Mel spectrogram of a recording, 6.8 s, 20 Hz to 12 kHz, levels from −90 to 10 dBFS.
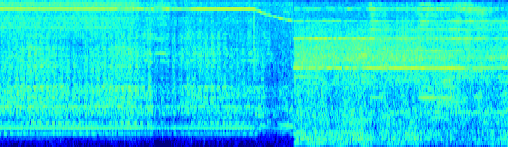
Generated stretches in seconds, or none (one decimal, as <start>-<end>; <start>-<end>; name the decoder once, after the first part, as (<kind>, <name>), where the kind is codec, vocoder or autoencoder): none

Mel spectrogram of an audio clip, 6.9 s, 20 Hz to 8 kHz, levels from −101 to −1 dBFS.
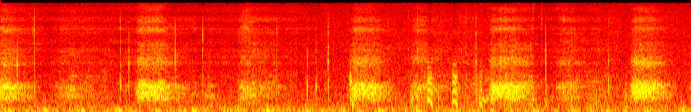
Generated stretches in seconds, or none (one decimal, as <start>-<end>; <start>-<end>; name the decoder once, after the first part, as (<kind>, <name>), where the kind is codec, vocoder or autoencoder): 0.0-3.2 (codec, SNAC); 5.2-6.0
